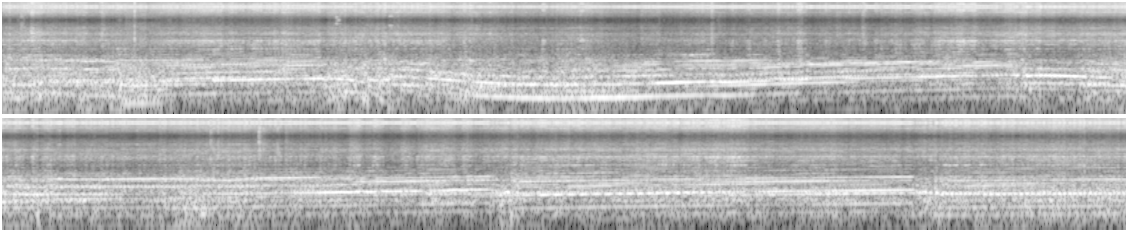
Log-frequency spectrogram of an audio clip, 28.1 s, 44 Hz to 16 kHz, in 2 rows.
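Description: BMW E36 M3 race car's straight-six engine at racing speed, heard from inside the cabin. The revs fall steeply about four seconds in, then climb in long pulls, with brief drops in pitch about twelve, twenty and twenty-five seconds in before climbing again.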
